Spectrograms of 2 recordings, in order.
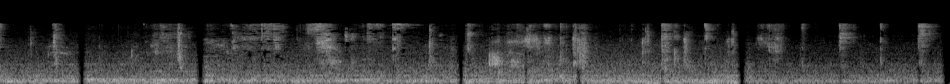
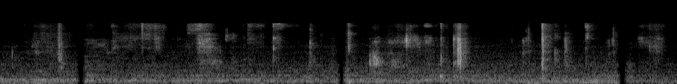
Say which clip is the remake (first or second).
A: second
